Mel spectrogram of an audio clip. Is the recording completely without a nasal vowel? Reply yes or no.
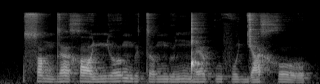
yes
